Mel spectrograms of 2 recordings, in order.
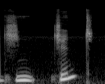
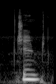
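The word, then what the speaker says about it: JNT: No idea how you pronounce it. It's J-N-T, Jint, Jint. It's from Maribu State in collaboration with Pedestrian.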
